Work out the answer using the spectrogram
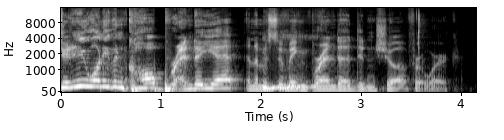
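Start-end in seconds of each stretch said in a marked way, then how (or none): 0.0-1.8 acted, fed-up, angry, loud, high pissed-off outburst. Customer retelling a man running out of the kitchen, imitating a pissed-off guy. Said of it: "he's all pissed off".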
